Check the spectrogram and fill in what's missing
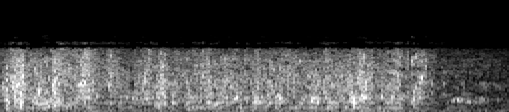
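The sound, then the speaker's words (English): A new Cadillac breaks through a fence and plunges into a swimming pool with a loud, heavy splash, then water churns and sloshes noisily for several seconds before easing off at the end as it sits on the bottom. “Right into the water.”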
